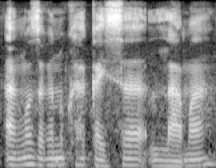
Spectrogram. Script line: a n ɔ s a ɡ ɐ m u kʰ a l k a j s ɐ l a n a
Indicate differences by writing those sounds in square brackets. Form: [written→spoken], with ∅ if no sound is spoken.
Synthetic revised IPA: a [n→ŋ] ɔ [s→z] a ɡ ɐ [m→n] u kʰ a [l→∅] k a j s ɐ l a [n→m] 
